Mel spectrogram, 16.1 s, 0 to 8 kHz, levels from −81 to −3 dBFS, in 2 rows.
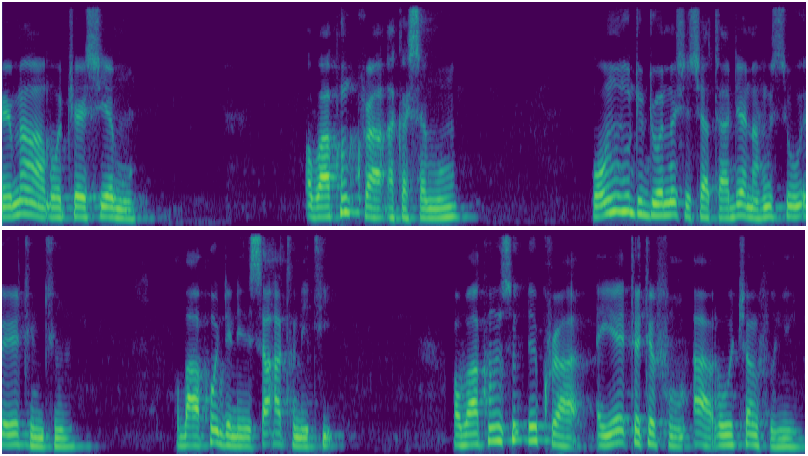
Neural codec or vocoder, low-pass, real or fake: codec, 16 kHz, 2 kbps, X-Codec, HuBERT features, trained on balanced general audio; 7.2 kHz; fake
